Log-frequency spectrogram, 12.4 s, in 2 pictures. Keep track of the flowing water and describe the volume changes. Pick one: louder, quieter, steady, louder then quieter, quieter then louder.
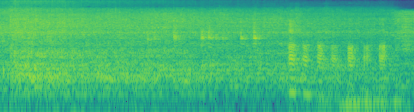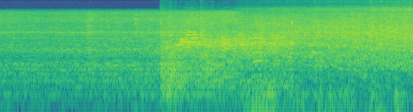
quieter then louder.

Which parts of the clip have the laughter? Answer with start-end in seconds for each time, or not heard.
4.3-6.2.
